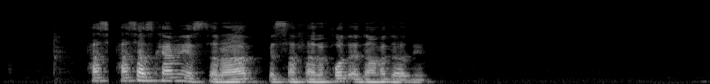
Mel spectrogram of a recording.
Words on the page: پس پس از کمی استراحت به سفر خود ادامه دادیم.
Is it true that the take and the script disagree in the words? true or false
false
